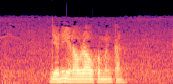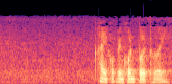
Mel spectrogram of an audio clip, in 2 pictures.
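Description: An elderly man speaks calmly in short phrases.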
